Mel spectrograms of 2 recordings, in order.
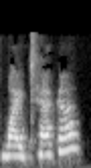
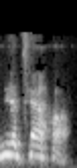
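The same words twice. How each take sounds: First: The surname is said with English sounds. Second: The surname is said with Polish sounds. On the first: This is how the family name is said in North America. "It's pronounced Wichetka, like the YMCA, Teka" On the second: This is how the older Polish relatives said the name. "that was the Polish way of saying it"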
